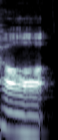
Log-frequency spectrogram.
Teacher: اسی طرح ہا پڑھا جاتا ہے ہا، ٹھیک ہے نا، تو آپ کو پتہ ہے کہ یہ حلق کے درمیان والے حصے سے ادا ہوتا ہے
